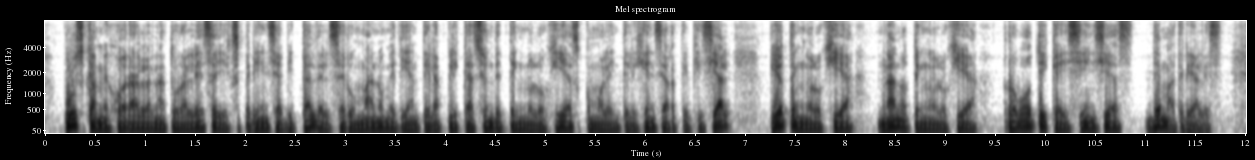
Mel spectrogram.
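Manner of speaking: deep, very low radio-announcer read. Reading a paragraph from a book to the audience, in an announcer voice. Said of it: "Así con voz de locutor".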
